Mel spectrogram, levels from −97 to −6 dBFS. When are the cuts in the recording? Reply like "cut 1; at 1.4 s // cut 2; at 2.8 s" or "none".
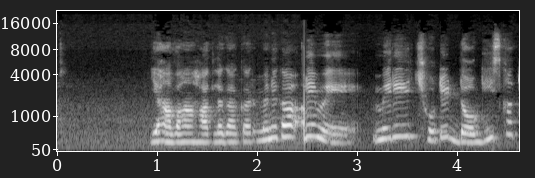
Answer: cut 1; at 2.5 s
